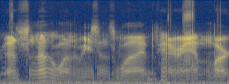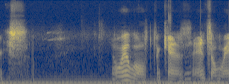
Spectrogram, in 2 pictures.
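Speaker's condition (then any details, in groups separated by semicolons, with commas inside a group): Cerebral palsy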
